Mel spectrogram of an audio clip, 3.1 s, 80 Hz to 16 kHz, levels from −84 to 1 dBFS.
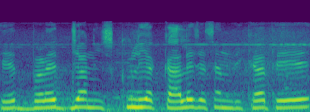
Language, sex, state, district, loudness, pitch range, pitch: Chhattisgarhi, male, Chhattisgarh, Rajnandgaon, -14 LUFS, 220-240 Hz, 230 Hz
